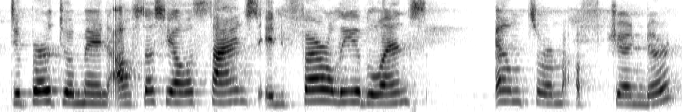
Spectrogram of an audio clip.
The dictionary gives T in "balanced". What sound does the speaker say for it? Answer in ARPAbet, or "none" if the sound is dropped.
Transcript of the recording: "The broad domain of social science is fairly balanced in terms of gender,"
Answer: none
